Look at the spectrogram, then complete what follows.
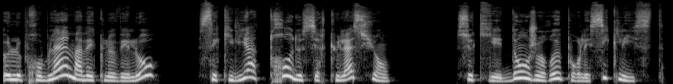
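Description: A slow-spoken young woman. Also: mid-range voice, big pitch swings, a little mellow. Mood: earnest. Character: young woman student talking about the environment. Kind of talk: scripted exam listening dialogue.

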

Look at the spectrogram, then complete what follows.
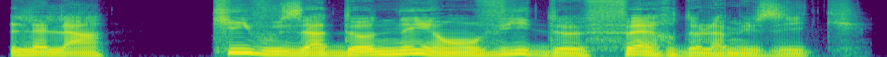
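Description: A man playing a slow, polite interviewer. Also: fairly low pitch, expressive, no room sound, clean studio sound. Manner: slow, deliberate questioning. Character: male interviewer questioning a singer. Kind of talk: scripted exam dialogue.

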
